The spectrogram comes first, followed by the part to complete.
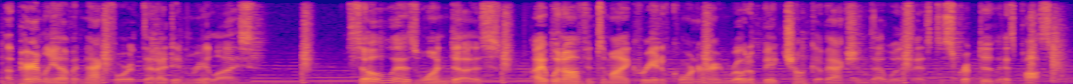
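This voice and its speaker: A man with a fairly low voice and very lively intonation speaks over clear background music. He delivers a scripted message like a voice actor, theatrical and playfully mock-grumpy. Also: moderate pace. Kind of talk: scripted personal message to listeners. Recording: music behind the voice.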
